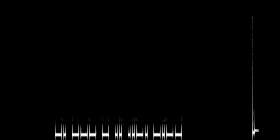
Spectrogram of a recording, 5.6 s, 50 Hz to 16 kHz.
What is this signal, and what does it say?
Morse code, heard as a keyed tone, about 28 wpm, 700 Hz. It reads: NOTIFY
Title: Multi-letter Phonemes 28wpm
